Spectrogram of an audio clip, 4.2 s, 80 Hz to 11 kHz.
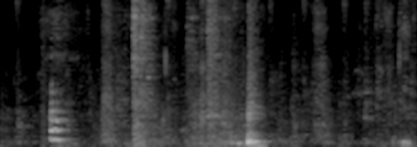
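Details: Black Shiba Inu male puppy born on 24 December, indoors, giving a few short whimpering yelps: a tonal cry near half a second, softer breathy sounds, a sharper yelp around two and a half seconds, then quiet.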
